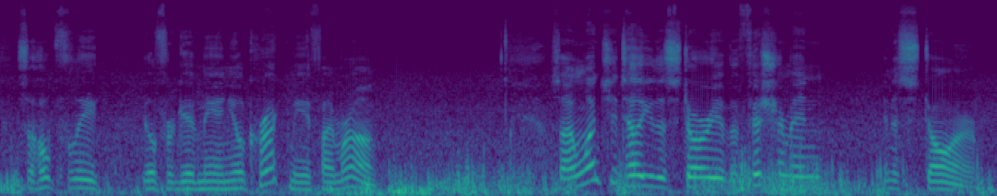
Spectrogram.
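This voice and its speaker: A man with a fairly high pitch talks at a fairly quick pace against noticeable background noise. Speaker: therapist. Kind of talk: casual talk to camera. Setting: outdoors.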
